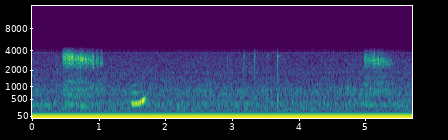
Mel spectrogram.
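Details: Bengal kitten after a nap giving two short, high meows, one early and one near the end, with a small rising chirp and a few faint clicks between them in a quiet room.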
